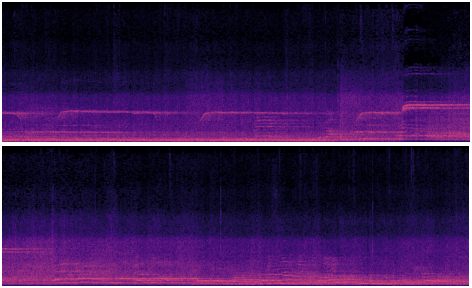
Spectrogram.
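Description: Water splashes as swimmers thrash and race through a pool.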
